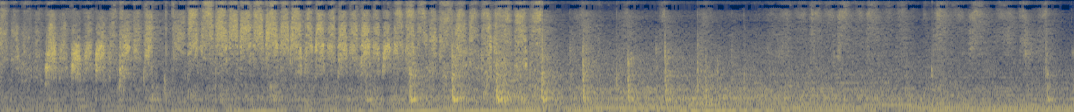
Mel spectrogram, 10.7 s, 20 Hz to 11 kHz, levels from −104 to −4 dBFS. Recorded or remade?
recorded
